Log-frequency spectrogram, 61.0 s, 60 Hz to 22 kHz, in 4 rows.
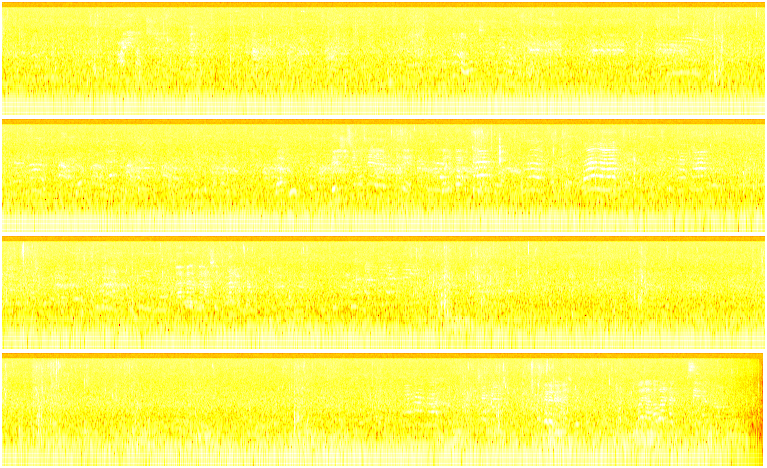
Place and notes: Schifffe am Genfersee vor der Winterpause
Lausanne, Switzerland, 2 October, 18:40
